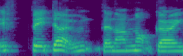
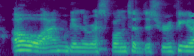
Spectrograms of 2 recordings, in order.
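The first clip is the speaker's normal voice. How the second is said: mock-arrogant put-on voice. Speaker mocking authors who respond to book reviews, mock-arrogant author. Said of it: "I just find it incredibly arrogant when people go".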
